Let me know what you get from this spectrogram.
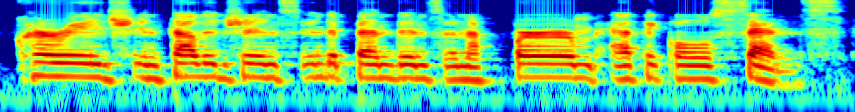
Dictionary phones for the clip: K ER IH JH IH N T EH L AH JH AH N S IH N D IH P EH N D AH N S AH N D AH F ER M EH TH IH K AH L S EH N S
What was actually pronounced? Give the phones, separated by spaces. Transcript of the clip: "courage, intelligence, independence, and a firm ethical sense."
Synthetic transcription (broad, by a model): K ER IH JH IH N T EH L AH JH AH N S IH N D IH P EH N D AH N S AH N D AH F ER M EH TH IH K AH L S EH N S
